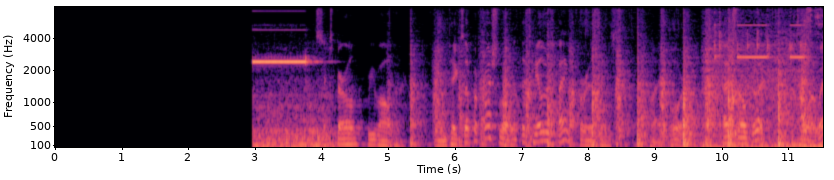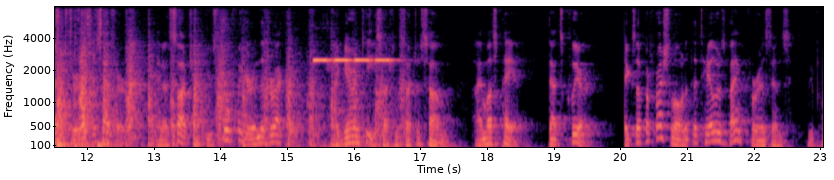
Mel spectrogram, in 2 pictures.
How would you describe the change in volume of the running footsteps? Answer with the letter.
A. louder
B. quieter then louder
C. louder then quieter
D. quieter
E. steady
C.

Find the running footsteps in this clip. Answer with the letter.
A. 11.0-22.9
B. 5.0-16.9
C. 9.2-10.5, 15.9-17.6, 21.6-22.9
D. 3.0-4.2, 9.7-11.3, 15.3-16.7
B.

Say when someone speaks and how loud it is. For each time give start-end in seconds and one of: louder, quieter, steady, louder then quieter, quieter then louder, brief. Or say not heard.
3.8-22.9 steady.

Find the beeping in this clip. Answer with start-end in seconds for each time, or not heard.
3.0-4.2, 9.7-11.3, 15.3-16.7.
